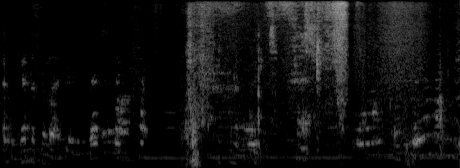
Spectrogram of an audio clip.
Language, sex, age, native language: Icelandic, other, 60-69, Icelandic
